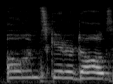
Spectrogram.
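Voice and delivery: a hint of a nervous little girl; scared little girl. Little girl balks at dogs by the driveway, mildly scared. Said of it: "she was like".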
